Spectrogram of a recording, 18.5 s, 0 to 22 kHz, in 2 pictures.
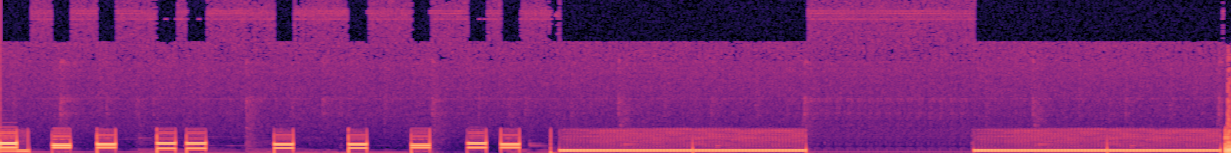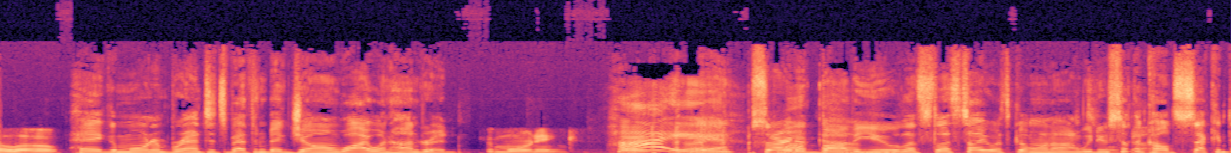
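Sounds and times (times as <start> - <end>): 
telephone ringback tone: 0.0 - 6.1, 7.3 - 9.2
speech: 9.4 - 18.4
laughter: 13.8 - 15.8, 17.3 - 18.1.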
